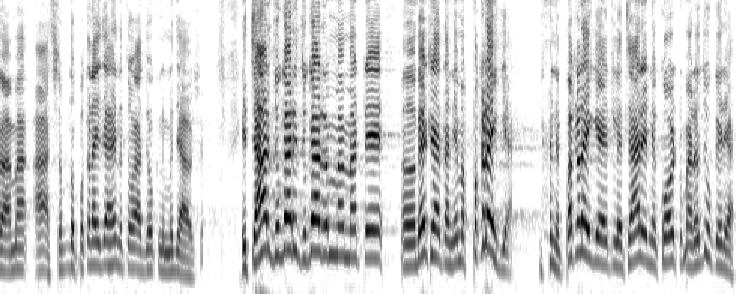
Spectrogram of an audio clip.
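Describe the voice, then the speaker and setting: Lively stage comic with a hall echo. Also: male voice, sits high. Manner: chatty storyteller, swings his voice up and down for punchlines. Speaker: stand-up comic. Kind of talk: stage joke-telling. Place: live stage show. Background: audience laughter.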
